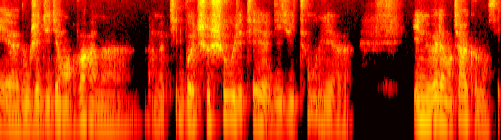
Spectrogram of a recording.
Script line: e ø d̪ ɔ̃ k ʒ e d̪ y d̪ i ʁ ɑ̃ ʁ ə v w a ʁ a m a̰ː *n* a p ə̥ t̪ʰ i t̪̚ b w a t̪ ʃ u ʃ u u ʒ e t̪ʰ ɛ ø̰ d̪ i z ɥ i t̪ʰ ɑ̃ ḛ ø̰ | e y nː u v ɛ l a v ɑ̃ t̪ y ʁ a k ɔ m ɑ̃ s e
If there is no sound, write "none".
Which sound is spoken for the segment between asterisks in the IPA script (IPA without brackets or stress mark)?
m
